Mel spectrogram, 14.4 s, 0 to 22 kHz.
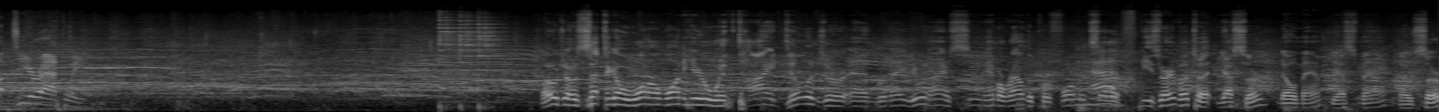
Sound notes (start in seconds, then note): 4.3 bell ringing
